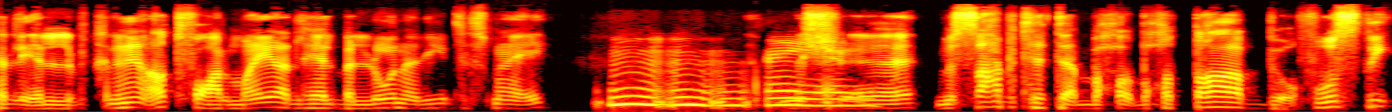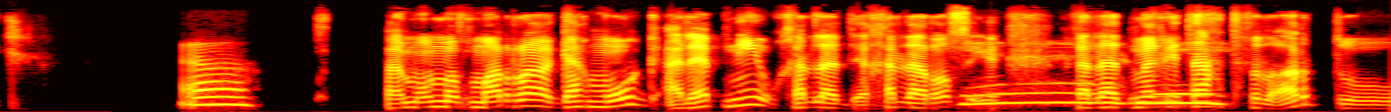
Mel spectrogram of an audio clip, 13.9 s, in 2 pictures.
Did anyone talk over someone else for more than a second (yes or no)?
yes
